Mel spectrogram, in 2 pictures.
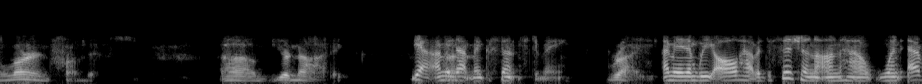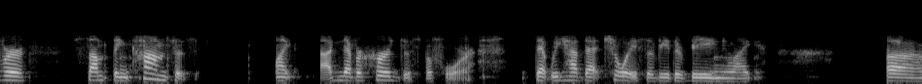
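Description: GSM full-rate codec damage runs throughout: the encoder models the vocal tract and drives it with sparse, regularly spaced pulses, so speech sounds plainly buzzy and gravelly, confined to about 250 Hz to 3.5 kHz, nothing above 3.8 kHz, fitting a 13 kbps stream.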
